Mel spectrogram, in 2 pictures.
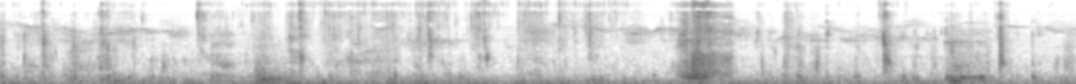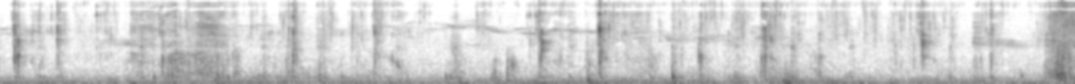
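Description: Close-up chewing and mouth smacking of a person eating rice and fish curry by hand: a steady stream of small mouth clicks with a few louder bursts scattered through.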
